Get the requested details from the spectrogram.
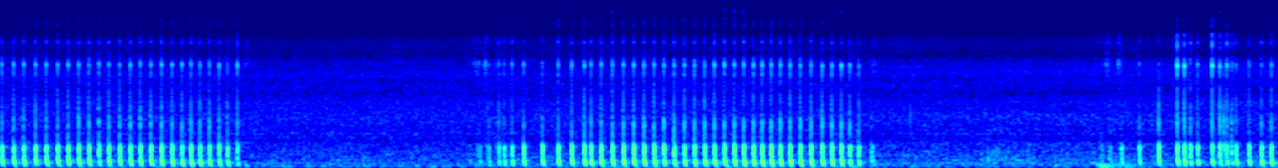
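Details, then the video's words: Loud, rapid-fire rattling snores from a French Bulldog puppy named Rudy as he sleeps, coming in two long bursts of dense pulses, then a short quiet gap and a brief stuttering snore at the end. "puppy Rudy’s first snoring video snoring"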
